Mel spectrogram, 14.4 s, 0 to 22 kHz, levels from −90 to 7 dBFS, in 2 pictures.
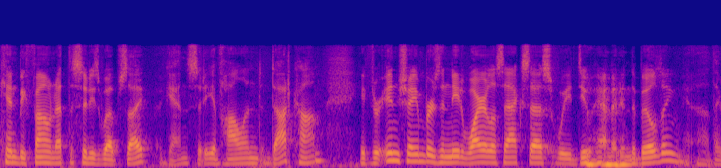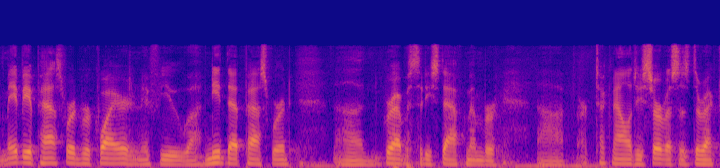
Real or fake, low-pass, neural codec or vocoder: fake; 7.2 kHz; codec, 16 kHz, 1 kbps, X-Codec, HuBERT features, trained on LibriSpeech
